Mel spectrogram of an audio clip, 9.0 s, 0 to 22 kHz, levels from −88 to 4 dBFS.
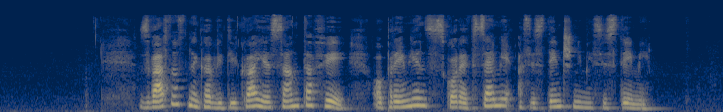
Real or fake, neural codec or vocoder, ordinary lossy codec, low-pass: real; none; AAC, 32 kbps; 19.8 kHz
